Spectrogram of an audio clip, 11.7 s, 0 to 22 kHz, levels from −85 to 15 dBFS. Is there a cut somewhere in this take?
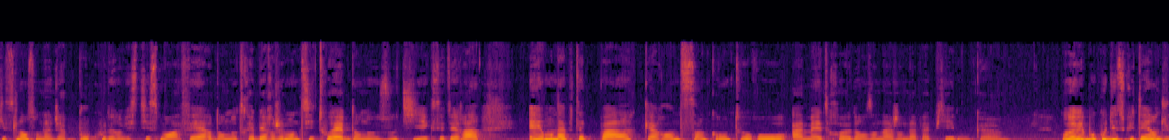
no; 0 cuts

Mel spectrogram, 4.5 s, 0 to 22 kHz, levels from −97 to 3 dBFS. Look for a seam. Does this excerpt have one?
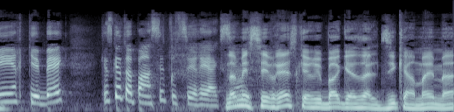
no; 0 cuts

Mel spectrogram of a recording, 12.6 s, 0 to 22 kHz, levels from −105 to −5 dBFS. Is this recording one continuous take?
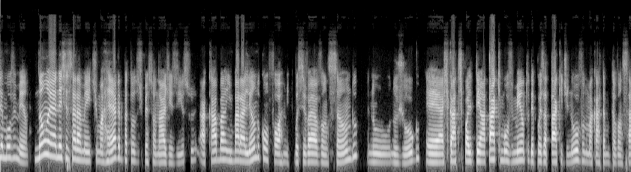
yes; 0 cuts

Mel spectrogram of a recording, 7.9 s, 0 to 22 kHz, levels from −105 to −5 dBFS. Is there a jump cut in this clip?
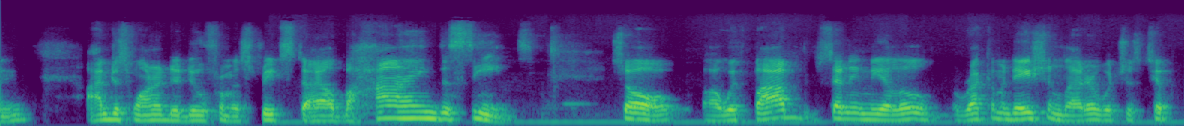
no; 0 cuts

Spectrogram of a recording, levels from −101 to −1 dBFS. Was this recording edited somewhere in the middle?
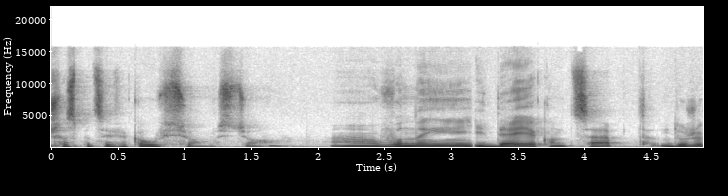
yes; 1 cut; at 3.1 s

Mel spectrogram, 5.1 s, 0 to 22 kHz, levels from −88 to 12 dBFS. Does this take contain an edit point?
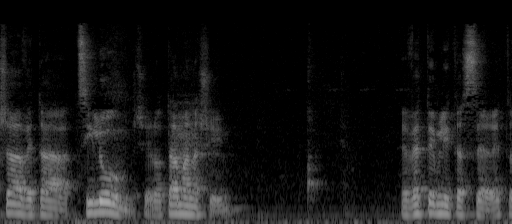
yes; 1 cut; at 1.3 s

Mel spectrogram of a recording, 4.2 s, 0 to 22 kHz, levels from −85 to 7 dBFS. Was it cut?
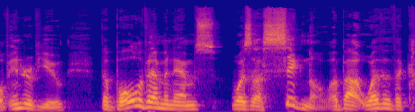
yes; 1 cut; at 2.2 s

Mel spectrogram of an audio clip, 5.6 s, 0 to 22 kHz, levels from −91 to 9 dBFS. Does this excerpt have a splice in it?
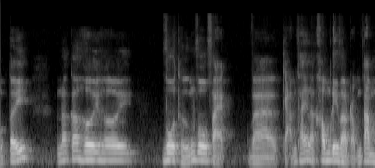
no; 0 cuts

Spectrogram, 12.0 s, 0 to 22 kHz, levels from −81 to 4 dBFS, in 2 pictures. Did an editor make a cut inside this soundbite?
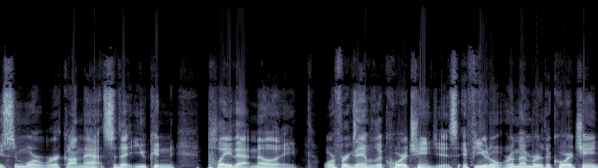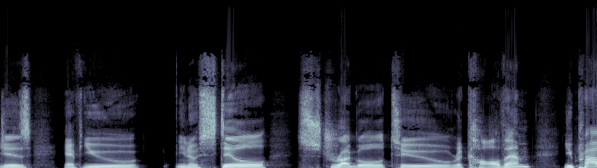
no; 0 cuts

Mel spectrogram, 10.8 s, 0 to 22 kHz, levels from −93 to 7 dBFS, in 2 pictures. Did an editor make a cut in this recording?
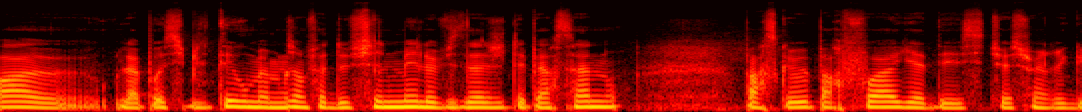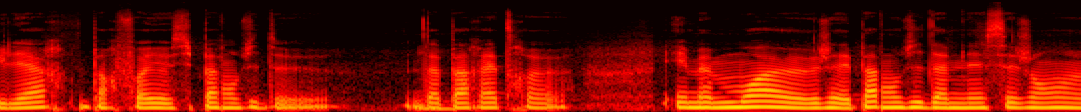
yes; 5 cuts; at 1.4 s, 5.8 s, 6.5 s, 8.7 s, 9.8 s

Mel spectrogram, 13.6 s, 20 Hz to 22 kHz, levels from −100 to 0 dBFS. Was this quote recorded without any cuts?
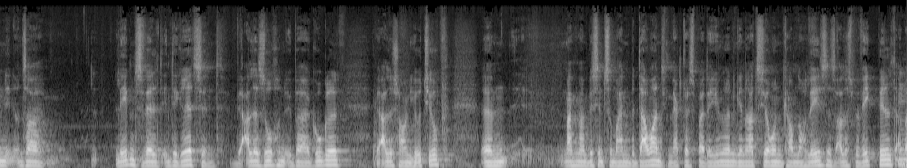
no; 2 cuts; at 9.9 s, 11.7 s

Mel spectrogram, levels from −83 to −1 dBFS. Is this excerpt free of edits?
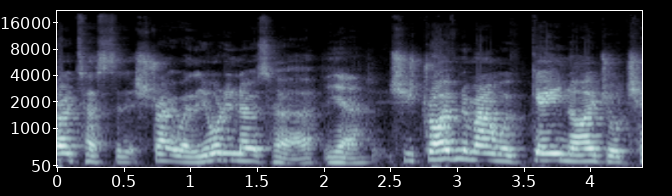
yes; 0 cuts

